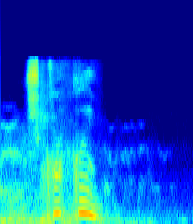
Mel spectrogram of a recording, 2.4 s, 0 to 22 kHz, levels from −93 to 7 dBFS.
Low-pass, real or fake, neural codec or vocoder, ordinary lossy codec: 7.2 kHz; fake; codec, 16 kHz, 1 kbps, FreqCodec, larger model; none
